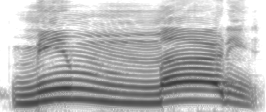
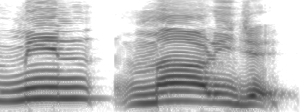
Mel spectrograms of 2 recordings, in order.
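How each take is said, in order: First: The n blends into the following m sound. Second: The n is pronounced clearly before the m. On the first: The speaker calls it right. "in the Quran says mim marij" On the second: The speaker calls it wrong. "You don't say min marij, no"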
